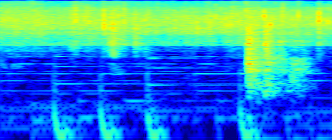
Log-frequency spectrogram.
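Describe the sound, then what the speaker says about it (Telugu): Pumpkin pieces fry in ghee with a steady, moderate sizzle, punctuated by a few stirring knocks and a louder burst of crackling partway through. "ఇంకా కొంచెం నెయ్యి వేసి, మళ్ళీ కొద్దిగా నెయ్యి వేసి ఈ గుమ్మడికాయ ముక్కల్ని వేయించేద్దాం."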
